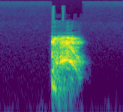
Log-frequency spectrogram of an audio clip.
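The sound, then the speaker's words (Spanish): One short, sharp cough, a single loud burst standing out against near silence. “¿Quién tosió?”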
